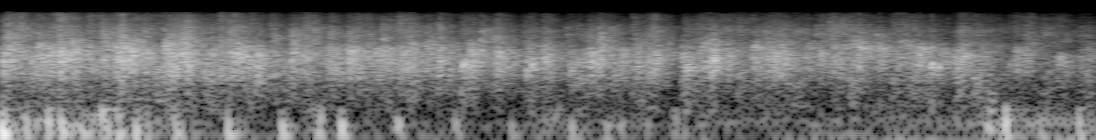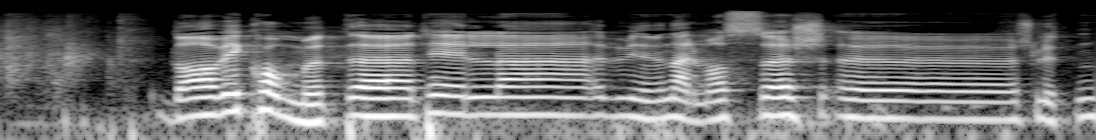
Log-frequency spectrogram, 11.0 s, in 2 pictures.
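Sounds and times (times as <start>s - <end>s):
applause: 0.0s - 6.2s
speech: 6.4s - 10.9s.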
